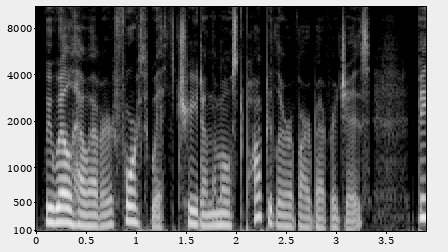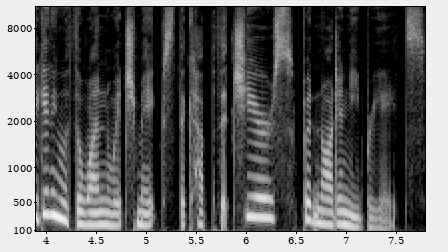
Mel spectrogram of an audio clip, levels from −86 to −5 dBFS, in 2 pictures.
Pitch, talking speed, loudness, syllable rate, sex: 190 Hz, 190 wpm, -20 LUFS, 5.7 syllables/s, female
